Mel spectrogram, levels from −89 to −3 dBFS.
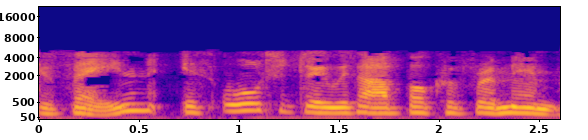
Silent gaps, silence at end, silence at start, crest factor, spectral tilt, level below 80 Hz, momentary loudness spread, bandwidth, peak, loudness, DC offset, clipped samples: none; 0 s; 0 s; 16 dB; -8 dB/octave; -50 dBFS; 7 LU; 5.4 kHz; -4 dBFS; -21 LUFS; under 0.1%; under 0.1%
